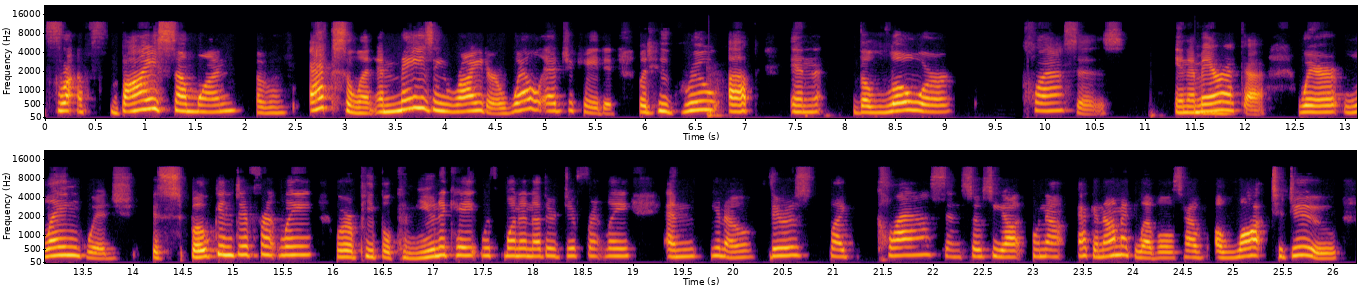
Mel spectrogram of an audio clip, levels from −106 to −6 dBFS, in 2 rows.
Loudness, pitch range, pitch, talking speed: -23 LUFS, 225-280 Hz, 255 Hz, 105 wpm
